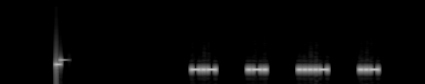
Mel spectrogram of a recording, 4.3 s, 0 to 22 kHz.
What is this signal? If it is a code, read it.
Morse code, heard as a keyed tone, about 41 wpm, spaced as for 20 wpm, 700 Hz. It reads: KR4U
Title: USA Call Signs - 4 Characters - 4x Character Spacing - 45wpm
